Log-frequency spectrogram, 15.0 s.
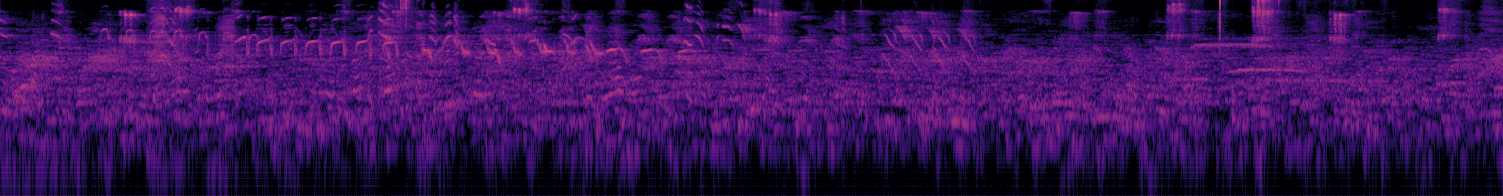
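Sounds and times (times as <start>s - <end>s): birds chirping and calling: 0.4s - 7.9s.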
